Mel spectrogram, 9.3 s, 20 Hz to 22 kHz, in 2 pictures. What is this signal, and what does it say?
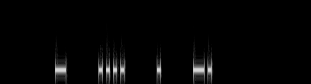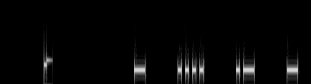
Morse code, heard as a keyed tone, about 22 wpm, spaced as for 13 wpm, 700 Hz. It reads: THEN THAT
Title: 3x Character Spacing - Top 100 Words - 22wpm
